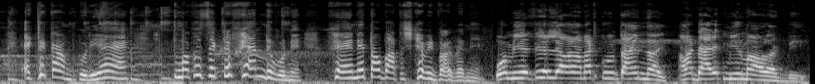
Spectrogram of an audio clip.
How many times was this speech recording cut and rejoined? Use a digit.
1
